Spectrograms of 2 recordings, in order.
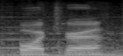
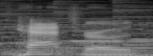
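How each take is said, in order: First: The name begins with a kw sound. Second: The name begins with a plain k sound. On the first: The speaker calls it right. "Qua as in quarter" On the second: The speaker calls it wrong. "that doesn't sound right to me"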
